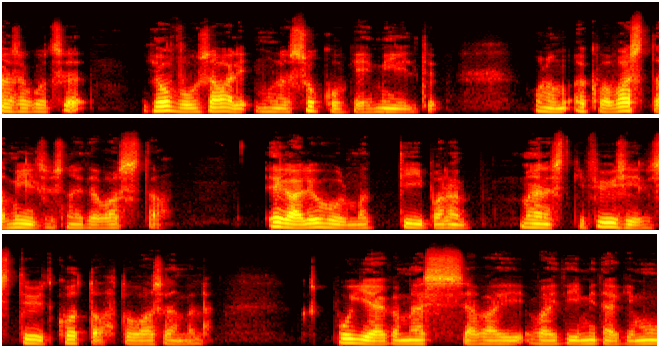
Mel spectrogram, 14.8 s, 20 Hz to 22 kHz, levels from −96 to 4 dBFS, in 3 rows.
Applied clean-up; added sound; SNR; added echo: none; none; none; none.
